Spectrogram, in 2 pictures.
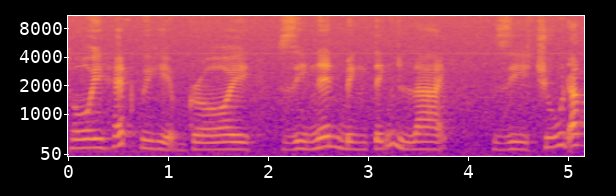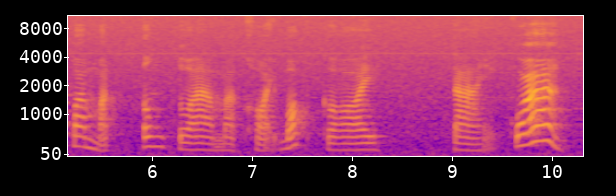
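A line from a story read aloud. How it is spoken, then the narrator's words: Impatient, no longer gentle. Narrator (Vietnamese): Nàng mất hết cả dịu dàng kiên nhẫn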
